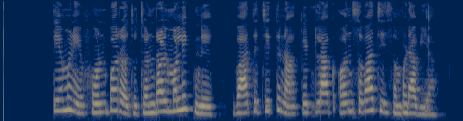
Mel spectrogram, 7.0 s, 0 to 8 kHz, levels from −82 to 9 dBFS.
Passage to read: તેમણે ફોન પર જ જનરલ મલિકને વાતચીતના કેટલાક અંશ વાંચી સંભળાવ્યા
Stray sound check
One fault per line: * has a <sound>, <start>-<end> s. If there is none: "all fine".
all fine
